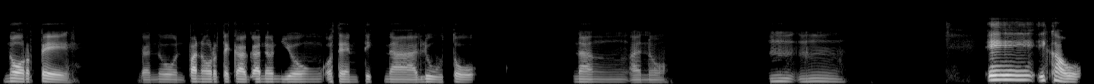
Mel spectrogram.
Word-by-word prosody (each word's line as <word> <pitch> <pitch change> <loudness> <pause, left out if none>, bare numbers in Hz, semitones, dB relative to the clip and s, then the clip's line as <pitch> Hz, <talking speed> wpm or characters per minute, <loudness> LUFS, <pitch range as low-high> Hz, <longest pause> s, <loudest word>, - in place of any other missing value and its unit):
norte, 130 -6 +2 0.7
ganun 115 0 -8
pa-norte 125 -2 0
ka 125 -1 +1
ganun 130 +1 -1
yung 125 0 -4
authentic 120 -1 -4
na 115 -2 -4
luto 115 -2 -4 1.0
ng 115 -2 -9
ano, 110 0 -11 1.0
mm. 135 -2 -11 1.4
Eh, 210 0 +8
ikaw? 130 -9 +3
125 Hz, 75 wpm, -22 LUFS, 115-130 Hz, 1.4 s, Eh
